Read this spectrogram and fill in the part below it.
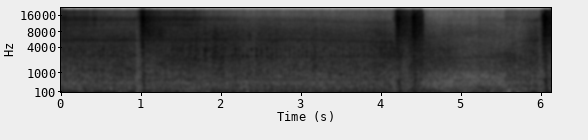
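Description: An M1 Abrams tank engine rumbles in War Thunder, a steady low drone under broadband battle noise with a couple of sharp, loud booms standing out.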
